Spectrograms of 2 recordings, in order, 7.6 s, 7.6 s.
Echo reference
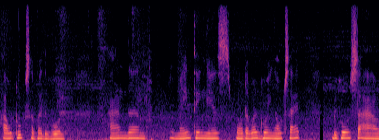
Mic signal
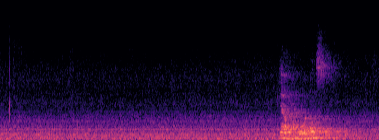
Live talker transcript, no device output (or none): yeah what else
